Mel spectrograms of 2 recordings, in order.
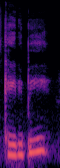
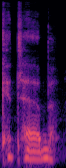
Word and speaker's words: KDB: I think it's funny how some people online get it immediately and they know that it's KDB, but other people like literally will think I'm like Kateb, and they will pronounce it like that for a really long time, and they have that in their heads.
